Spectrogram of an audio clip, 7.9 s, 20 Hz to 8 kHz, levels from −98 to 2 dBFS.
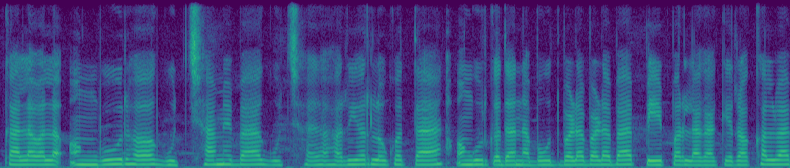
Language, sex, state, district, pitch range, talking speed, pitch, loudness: Bhojpuri, female, Uttar Pradesh, Ghazipur, 195-210 Hz, 175 wpm, 200 Hz, -31 LUFS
